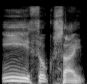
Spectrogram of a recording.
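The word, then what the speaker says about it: ethoxide: الايه الايثان ايل اوكسايد الايثيل اوكسايد بيتنطق ايثوكسايد ايثو ايه اوكسايد تاني الايثيل اوكسايد وبيتنطق ايثوكسايد يبقى معانا صوديوم هجمه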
